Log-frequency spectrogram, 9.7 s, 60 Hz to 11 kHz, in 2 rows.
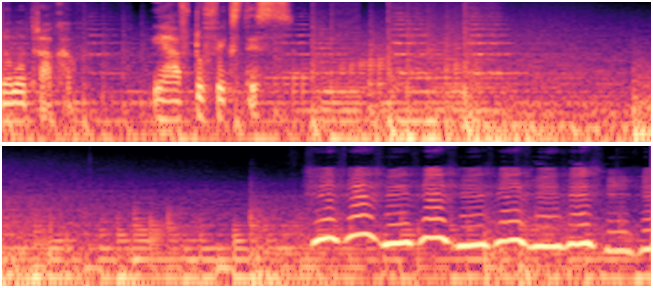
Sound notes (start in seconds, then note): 2.5 intense music playing; 7.0 Pashminna humming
